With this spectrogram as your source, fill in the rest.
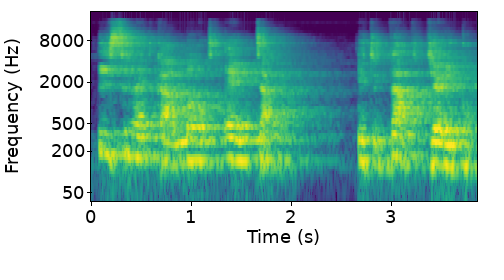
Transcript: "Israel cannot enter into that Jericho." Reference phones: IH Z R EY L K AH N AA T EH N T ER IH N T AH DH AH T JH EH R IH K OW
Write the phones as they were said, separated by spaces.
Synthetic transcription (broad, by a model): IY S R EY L K AH N AA T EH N T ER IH T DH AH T JH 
